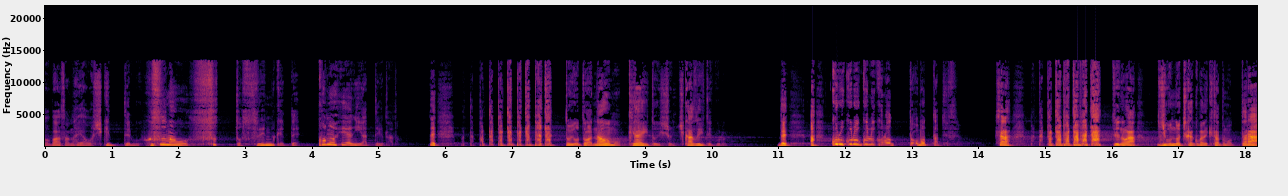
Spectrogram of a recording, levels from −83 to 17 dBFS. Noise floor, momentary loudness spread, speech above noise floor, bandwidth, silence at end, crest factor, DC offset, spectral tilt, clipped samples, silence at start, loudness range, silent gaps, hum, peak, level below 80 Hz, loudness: -71 dBFS; 20 LU; 52 dB; 13.5 kHz; 0 s; 20 dB; under 0.1%; -5 dB/octave; under 0.1%; 0 s; 8 LU; none; none; 0 dBFS; -58 dBFS; -19 LUFS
